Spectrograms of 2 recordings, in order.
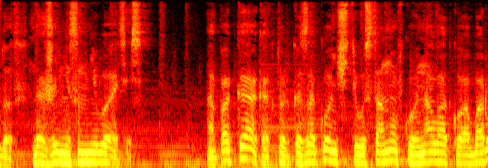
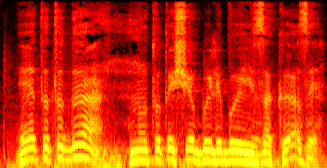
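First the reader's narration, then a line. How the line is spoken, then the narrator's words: Engineer's doubtful sigh. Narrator (Russian): с сомнением вздохнул инженер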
